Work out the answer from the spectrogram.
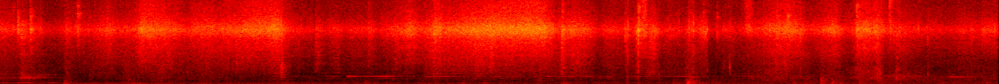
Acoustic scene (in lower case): elevator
